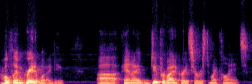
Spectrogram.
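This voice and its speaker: A man's voice: fairly low pitch, steady tone, moderate pace, gravelly, darkish tone, dull audio. A man in his forties, a guest giving advice in a reflective interview, talking in loose, rambling sentences with many fillers and restarts. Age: 40s.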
